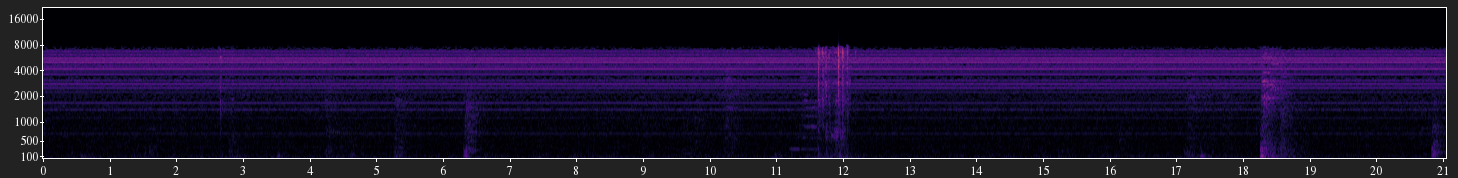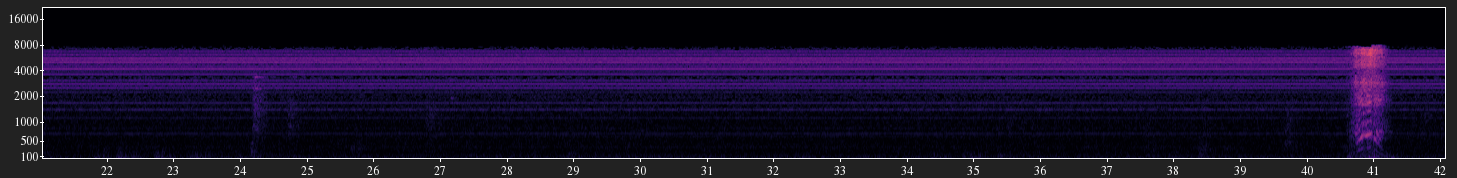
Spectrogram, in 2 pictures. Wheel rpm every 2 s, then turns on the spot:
0, 0, 0, 0, 0, 0, 0, 0, 0, 0, 0, 0, 0, 0, 0, 0, 0, 0, 0, 0, 10.
none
